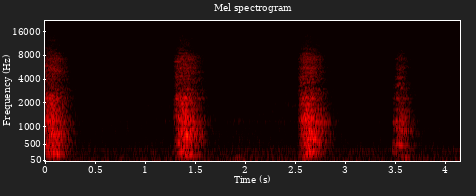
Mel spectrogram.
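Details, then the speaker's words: Cough from a female dog heard in the background during a spoken recording; four short, breathy, forceful expulsions spaced about a second apart. "Et on dit cela, je me tâte entre m'arrêter là pour soi, écouter la chienne qui tousse,"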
